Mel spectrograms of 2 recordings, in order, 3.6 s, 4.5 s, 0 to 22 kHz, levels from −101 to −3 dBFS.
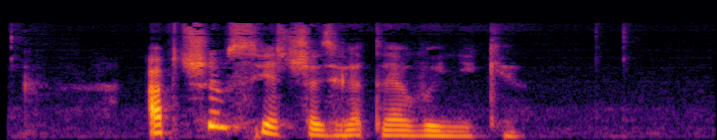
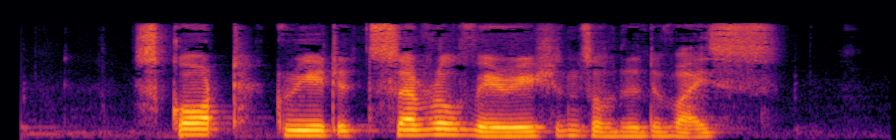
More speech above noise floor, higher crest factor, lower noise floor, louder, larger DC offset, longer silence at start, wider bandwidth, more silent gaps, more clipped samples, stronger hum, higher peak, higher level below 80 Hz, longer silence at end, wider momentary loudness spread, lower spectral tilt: second, 40 dB vs 47 dB; first, 28 dB vs 18 dB; about the same, -66 dBFS vs -67 dBFS; second, -26 LUFS vs -21 LUFS; neither; about the same, 0.75 s vs 0.7 s; about the same, 11.5 kHz vs 11.5 kHz; neither; neither; neither; first, 0 dBFS vs -4 dBFS; about the same, -66 dBFS vs -66 dBFS; first, 1 s vs 0.65 s; first, 18 LU vs 11 LU; about the same, -5 dB/octave vs -5 dB/octave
